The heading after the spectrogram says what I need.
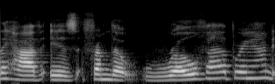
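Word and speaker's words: Wrova: But right here, what I have is from the Rova brand. It's W-R-O-V-A is how you spell it.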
